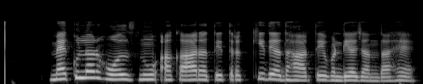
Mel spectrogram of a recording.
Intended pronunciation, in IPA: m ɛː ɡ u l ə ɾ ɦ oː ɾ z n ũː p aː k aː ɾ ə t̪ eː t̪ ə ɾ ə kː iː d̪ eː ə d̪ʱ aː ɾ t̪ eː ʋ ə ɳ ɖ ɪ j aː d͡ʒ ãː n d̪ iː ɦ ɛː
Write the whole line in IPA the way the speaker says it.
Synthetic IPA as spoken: m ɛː k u l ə ɾ ɦ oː l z n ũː ʔ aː k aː ɾ ə t̪ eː t̪ ə ɾ ə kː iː d̪ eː ə d̪ʱ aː ɾ t̪ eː ʋ ə ɳ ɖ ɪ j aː d͡ʒ ãː n d̪ aː ɦ ɛː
